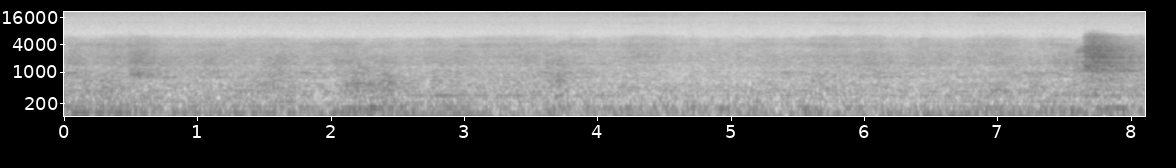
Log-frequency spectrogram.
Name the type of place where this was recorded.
elevator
